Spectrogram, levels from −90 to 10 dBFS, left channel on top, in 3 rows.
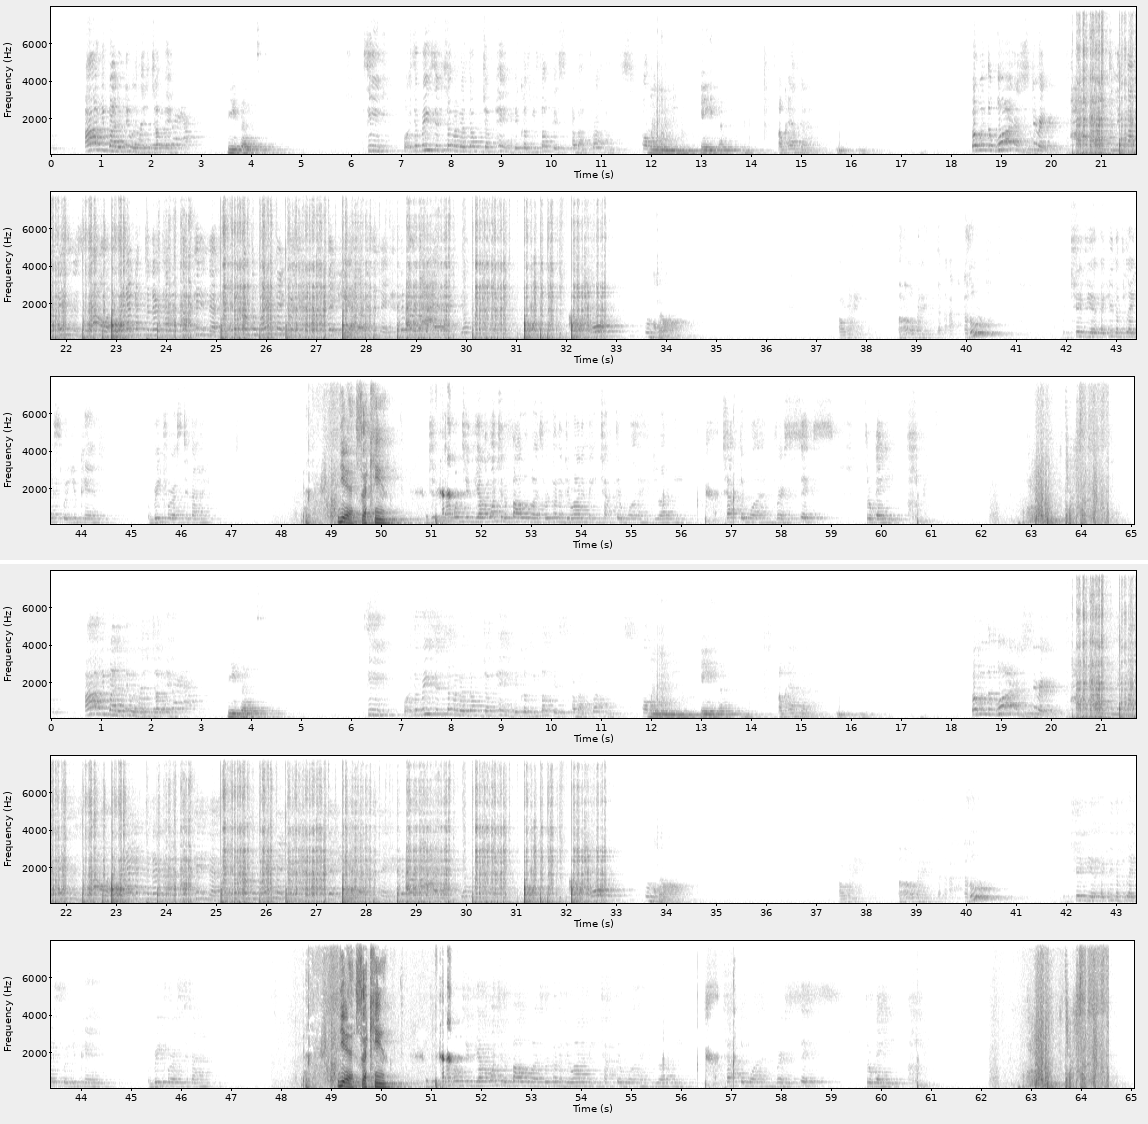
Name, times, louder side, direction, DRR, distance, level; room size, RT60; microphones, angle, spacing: voice 1, 0.7-2.5 5.9-6.7 7.1-12.3 12.8-13.3 13.9-14.0 14.3-15.3 15.7-15.8 18.4-20.1 20.4-31.7 37.5-37.9 38.6-40.5 41.1-41.2 41.9-44.5 45.3-46.6 50.9-56.1 56.8-59.4 59.7-60.3 60.5-60.7, left 3 dB, 90° left, 5.2 m, -55 dB
voice 2, 1.7-2.8 3.5-4.0 11.9-13.5 32.1-32.8 33.6-34.2, equal, 35° left, 6.0 m, -47 dB
Writing, 20.4-32.8, equal, 5° right, 0.9 m, -38 dB
voice 3, 48.5-50.1 51.3-51.4 62.9-63.4 63.7-64.6, right 4 dB, 80° right, 0.7 m, -29 dB
28.5 x 26.5 x 5.1 m
head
